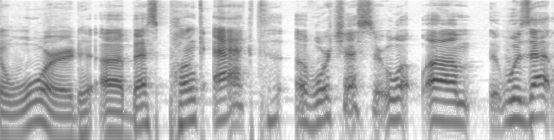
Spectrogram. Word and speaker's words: Worcester: So it's pronounced Worcester. Okay. It's a common mistake. Yeah. Everyone pronounces it like incorrectly, and until you meet a true Worcesterite, they'll like let you know. Okay. But if you want to say it like us, though, it's Worcester. WOOSTAH.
